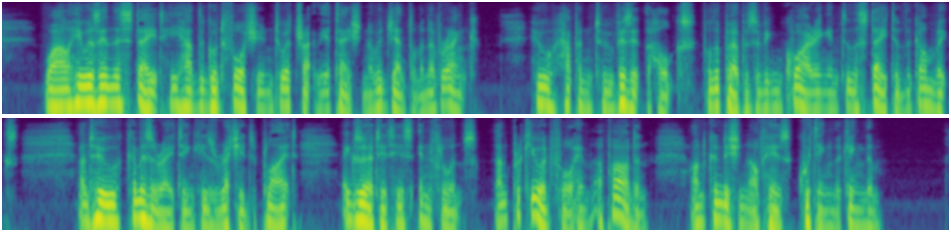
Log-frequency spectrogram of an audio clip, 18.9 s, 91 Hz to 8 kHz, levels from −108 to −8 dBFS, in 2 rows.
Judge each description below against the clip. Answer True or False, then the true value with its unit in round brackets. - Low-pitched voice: True (110 Hz)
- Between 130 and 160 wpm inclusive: False (185 wpm)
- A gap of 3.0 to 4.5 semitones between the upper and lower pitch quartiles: True (3.8 semitones)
